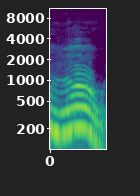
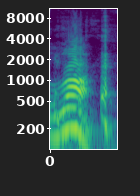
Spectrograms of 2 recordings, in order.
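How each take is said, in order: First: The vowel glides like 'oh' in go. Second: The vowel is an open 'aw' sound. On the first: The speaker calls it wrong. "Ou então low. Low é baixo" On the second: The speaker calls it right. "L O com acento, law"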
